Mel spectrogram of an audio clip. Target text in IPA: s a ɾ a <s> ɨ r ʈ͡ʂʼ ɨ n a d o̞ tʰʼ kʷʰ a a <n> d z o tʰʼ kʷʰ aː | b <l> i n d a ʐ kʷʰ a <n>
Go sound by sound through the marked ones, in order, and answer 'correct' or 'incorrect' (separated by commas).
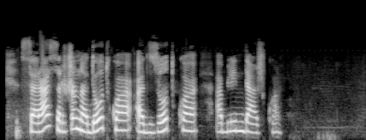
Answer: correct, incorrect, correct, incorrect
